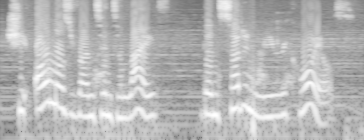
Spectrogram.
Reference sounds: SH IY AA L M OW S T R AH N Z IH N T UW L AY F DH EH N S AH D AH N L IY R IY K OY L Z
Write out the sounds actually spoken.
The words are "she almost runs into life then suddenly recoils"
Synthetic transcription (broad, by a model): SH IY AA L M OW S T R AH N Z IH N T UW L AY F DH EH N S AH D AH N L IY R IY K OY L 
